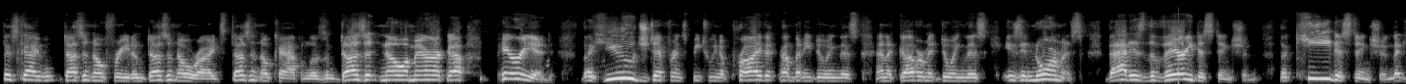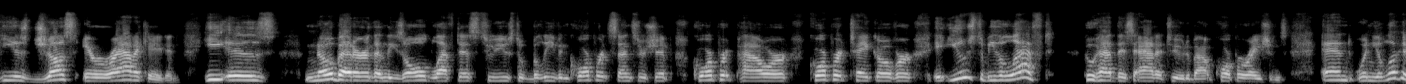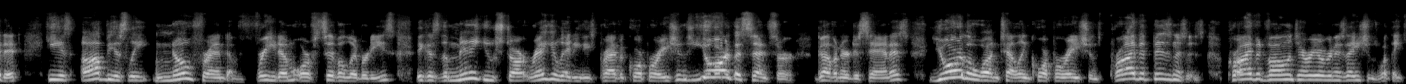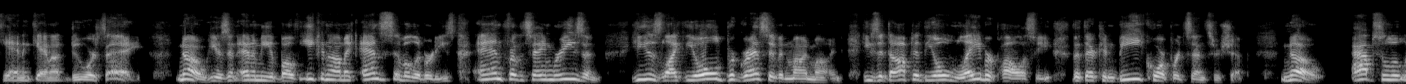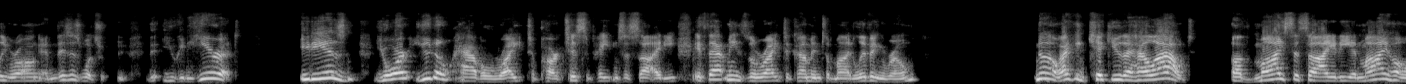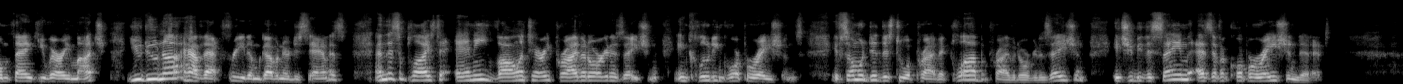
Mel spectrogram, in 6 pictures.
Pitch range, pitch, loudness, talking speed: 165-220 Hz, 195 Hz, -18 LUFS, 180 wpm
